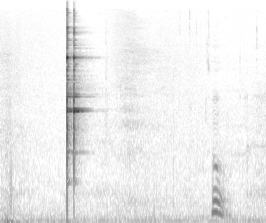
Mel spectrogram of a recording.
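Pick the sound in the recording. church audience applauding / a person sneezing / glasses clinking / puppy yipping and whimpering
glasses clinking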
